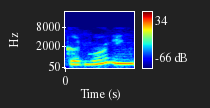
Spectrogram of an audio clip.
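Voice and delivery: adorable, cutesy, cute little voice. Speaker tells Marilyn her morning voice is cute, imitating Marilyn's cute voice. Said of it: "your voice is so cute".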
